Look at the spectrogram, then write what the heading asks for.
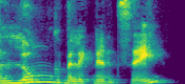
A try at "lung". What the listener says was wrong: And just to be super clear, you're saying a lung, not a long malignancy.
